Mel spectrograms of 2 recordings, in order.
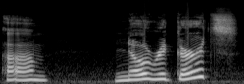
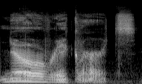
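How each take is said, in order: First: High, hesitant questioning voice; timid reading. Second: Slow, gravelly growl. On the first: Desk girl reads the tattoo to her attacker, timidly. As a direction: read it timidly, slowly rising into a question. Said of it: "Lily timidly read". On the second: Tattooed attacker repeats the tattoo's words, growling. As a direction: growl it slowly, with menace. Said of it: "Berkey growled". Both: Acted.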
